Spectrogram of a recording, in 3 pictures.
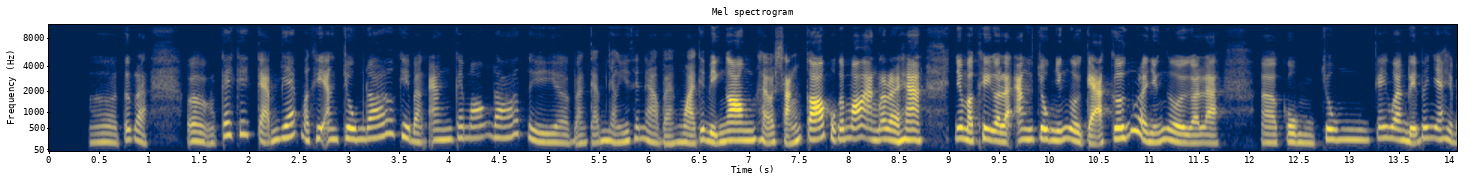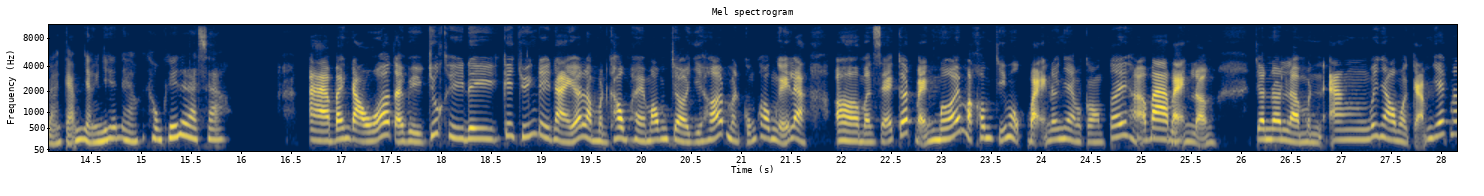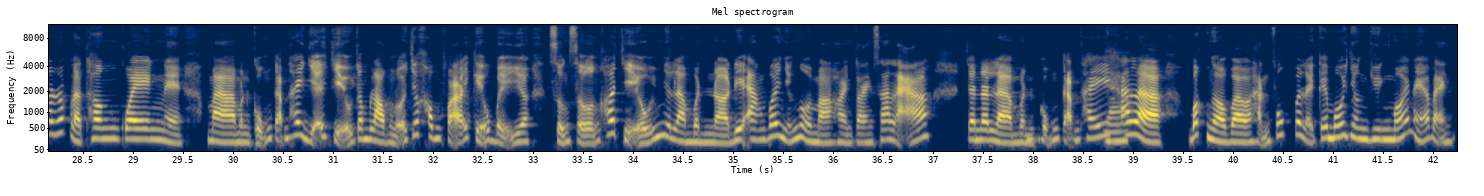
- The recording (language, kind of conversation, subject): Vietnamese, podcast, Bạn từng được người lạ mời ăn chung không?
- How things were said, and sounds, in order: tapping; unintelligible speech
